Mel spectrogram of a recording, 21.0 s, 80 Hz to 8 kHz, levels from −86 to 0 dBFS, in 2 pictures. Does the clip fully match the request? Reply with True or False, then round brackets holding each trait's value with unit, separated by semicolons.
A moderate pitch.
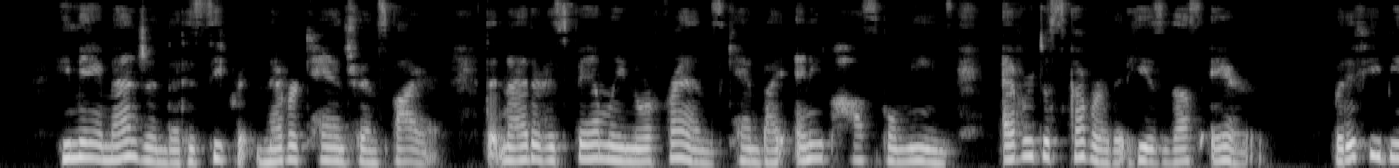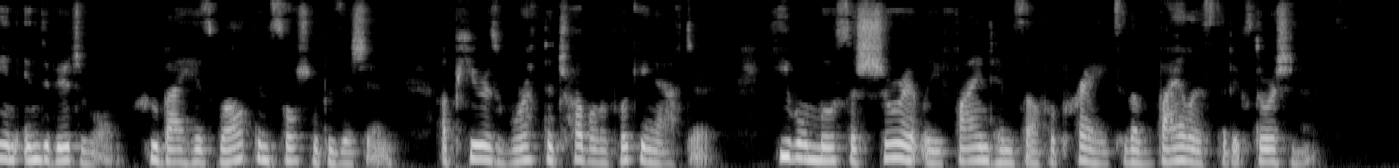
True (180 Hz)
